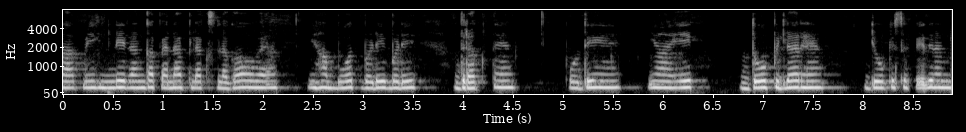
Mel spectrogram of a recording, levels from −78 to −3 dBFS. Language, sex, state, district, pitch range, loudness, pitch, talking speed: Hindi, female, Delhi, New Delhi, 225-235 Hz, -17 LUFS, 230 Hz, 190 wpm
